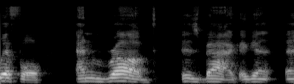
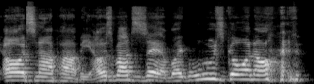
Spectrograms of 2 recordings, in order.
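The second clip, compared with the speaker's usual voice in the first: ordinary delivery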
